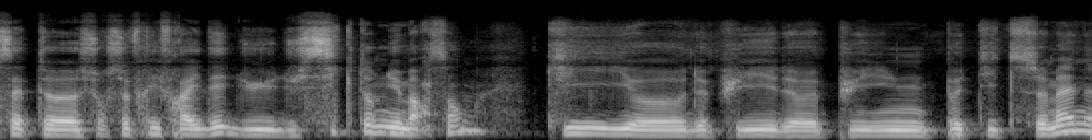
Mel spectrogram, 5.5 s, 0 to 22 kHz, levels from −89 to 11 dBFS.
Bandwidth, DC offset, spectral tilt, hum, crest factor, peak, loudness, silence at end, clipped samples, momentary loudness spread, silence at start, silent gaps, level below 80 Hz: 13.5 kHz; under 0.1%; -5 dB/octave; none; 16 dB; -2 dBFS; -18 LUFS; 0 s; under 0.1%; 8 LU; 0 s; none; -56 dBFS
